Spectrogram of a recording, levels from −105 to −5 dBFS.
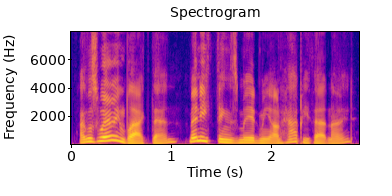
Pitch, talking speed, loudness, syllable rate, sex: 175 Hz, 250 wpm, -18 LUFS, 6.2 syllables/s, male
